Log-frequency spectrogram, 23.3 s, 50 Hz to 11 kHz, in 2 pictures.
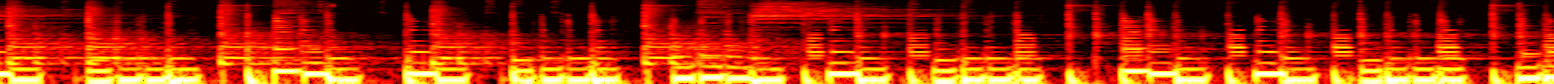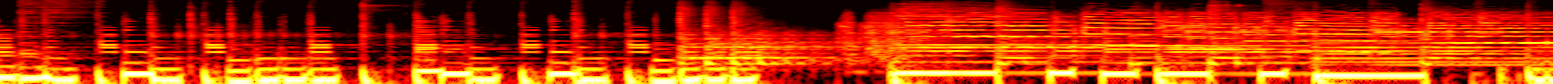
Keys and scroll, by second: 5.8 n, 6.5 a, 7.8 BackSpace, 9.0-14.3 typing.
